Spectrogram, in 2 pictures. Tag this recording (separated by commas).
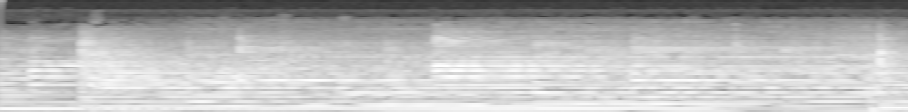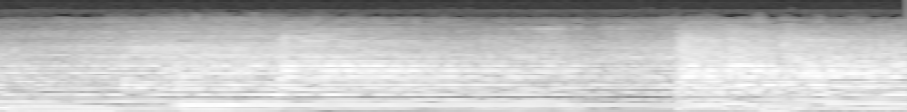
Music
